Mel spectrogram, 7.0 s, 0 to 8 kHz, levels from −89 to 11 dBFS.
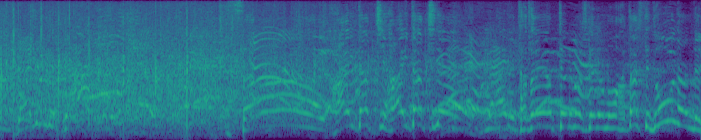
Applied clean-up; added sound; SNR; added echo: none; none; none; none.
